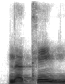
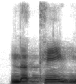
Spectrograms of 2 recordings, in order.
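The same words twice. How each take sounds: The two takes are said the same way.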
